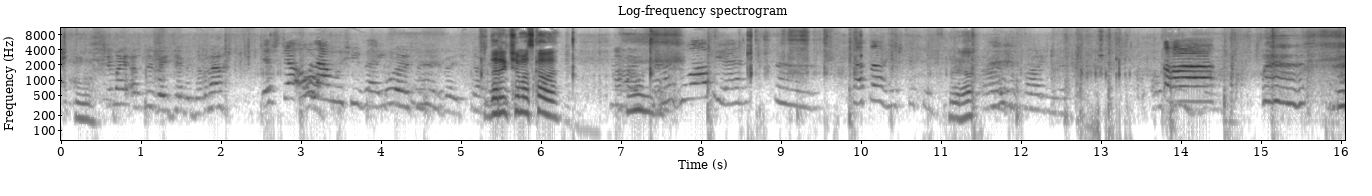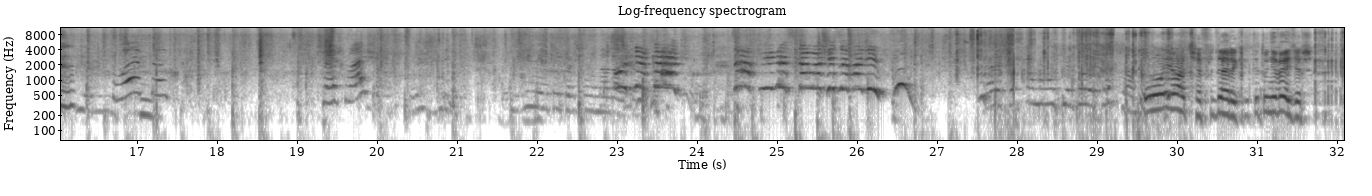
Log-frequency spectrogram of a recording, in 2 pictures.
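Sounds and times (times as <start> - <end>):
children calling and talking: 2.4 - 5.7, 6.9 - 12.8, 13.5 - 29.6
clicks and scuffs of movement: 6.3 - 14.8, 26.7 - 31.0.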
